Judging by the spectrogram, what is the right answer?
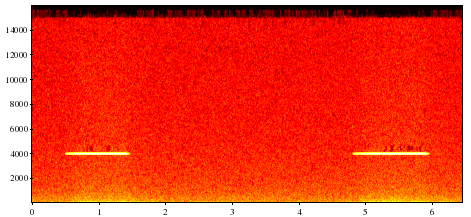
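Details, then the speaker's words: Air-conduction pure-tone audiometry on an adult with trouble hearing in background noise, using insert earphones, one ear at a time, with presentations in 10 dB descending and 5 dB ascending steps. Two steady high-pitched one-second beeps separated by silence over soft hiss. "I'm going to put some headphones in your ears and you'll hear beeps and one ear at a time so whenever you hear a beep you're just going to press that red button even if it's very soft"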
